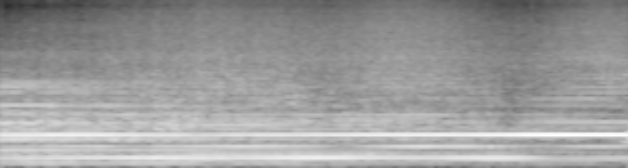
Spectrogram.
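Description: Electric guitar through an amplifier holding one sustained chord. The chord rings steadily and swells slightly near the end.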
